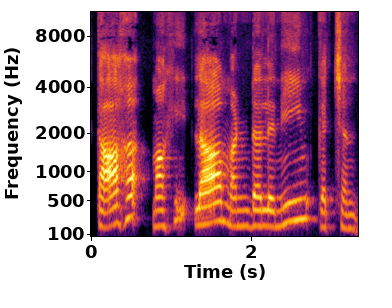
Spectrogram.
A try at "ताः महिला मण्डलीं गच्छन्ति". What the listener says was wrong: Mandalim, not mandalini, mandal.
